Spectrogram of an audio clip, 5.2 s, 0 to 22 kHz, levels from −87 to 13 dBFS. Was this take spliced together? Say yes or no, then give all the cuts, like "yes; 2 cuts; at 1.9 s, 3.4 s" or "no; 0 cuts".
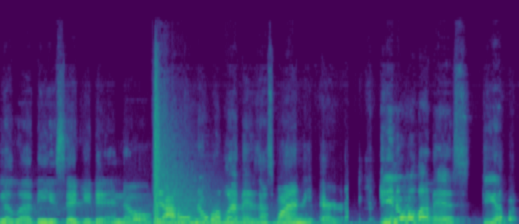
yes; 2 cuts; at 1.5 s, 3.3 s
